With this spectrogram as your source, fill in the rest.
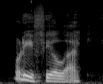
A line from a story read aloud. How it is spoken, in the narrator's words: he asked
